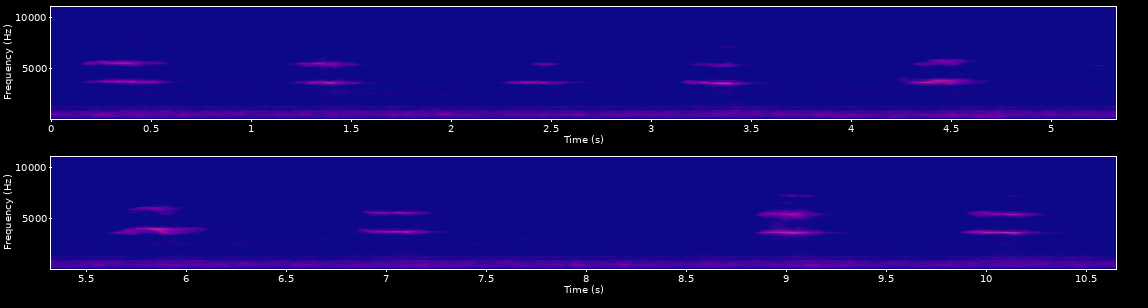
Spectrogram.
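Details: Fledgling glossy black cockatoo being fed, making soft, short squeaky high calls about once a second, steady and repetitive, over a loud broad rumbling background noise.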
